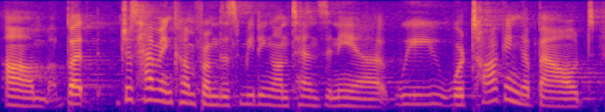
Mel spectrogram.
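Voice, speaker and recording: Keynote speaker, woman with a low voice, earnest, filler-heavy delivery, in a hall with long reverb. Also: lively intonation, normal speed, fairly bright tone. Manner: earnest, hedging with frequent fillers. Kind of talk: conference panel answer. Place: conference hall.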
